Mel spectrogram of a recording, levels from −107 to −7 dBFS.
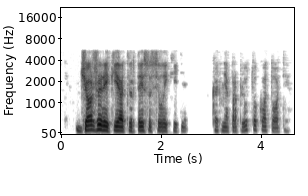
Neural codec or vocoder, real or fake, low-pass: none; real; 5.4 kHz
